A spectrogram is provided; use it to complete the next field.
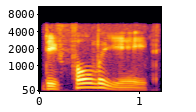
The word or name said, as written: defoliate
